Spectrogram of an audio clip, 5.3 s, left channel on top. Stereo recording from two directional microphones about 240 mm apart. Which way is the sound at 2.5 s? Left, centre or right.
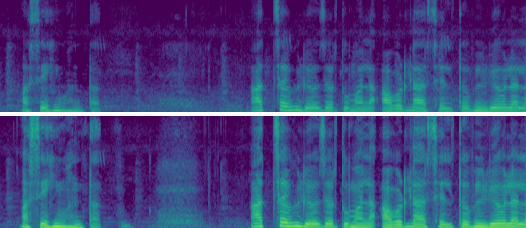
Right.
